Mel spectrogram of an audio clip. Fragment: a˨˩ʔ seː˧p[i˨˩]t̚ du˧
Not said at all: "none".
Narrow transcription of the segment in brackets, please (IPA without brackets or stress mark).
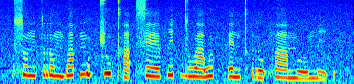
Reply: i˦˥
